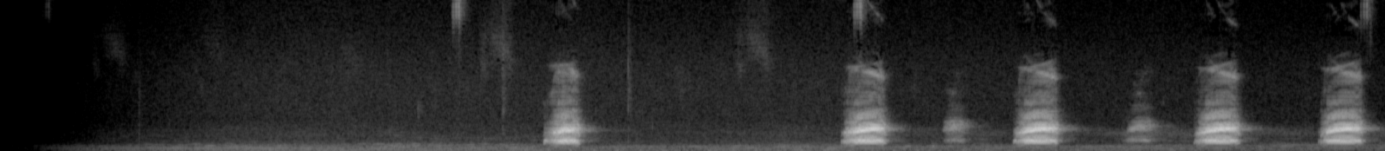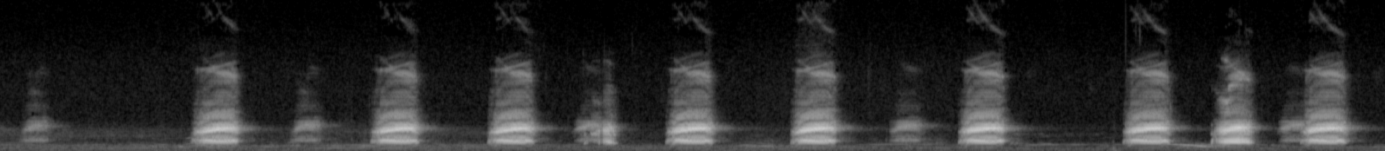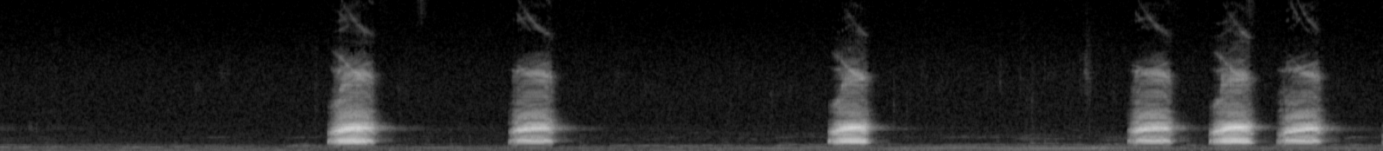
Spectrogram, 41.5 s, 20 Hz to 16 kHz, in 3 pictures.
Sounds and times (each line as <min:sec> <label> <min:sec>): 0:05.4 Nocturnal concerto of common frogs 0:06.0
0:08.4 Nocturnal concerto of common frogs 0:14.9
0:15.7 Nocturnal concerto of common frogs 0:24.2
0:25.1 Nocturnal concerto of common frogs 0:27.7
0:30.9 Nocturnal concerto of common frogs 0:31.7
0:32.8 Nocturnal concerto of common frogs 0:33.6
0:36.0 Nocturnal concerto of common frogs 0:36.7
0:38.9 Nocturnal concerto of common frogs 0:41.5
